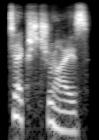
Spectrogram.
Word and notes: texturize: Indian

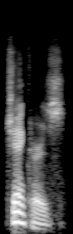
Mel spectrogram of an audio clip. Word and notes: jankers: American English

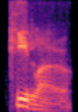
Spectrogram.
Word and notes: kilo: British English

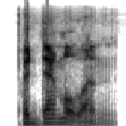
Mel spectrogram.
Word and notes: pademelon: American English

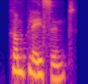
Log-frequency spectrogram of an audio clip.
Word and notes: Complacent: Indian

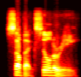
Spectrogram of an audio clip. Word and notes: subaxillary: American English

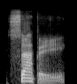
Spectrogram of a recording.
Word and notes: sappy: British English

